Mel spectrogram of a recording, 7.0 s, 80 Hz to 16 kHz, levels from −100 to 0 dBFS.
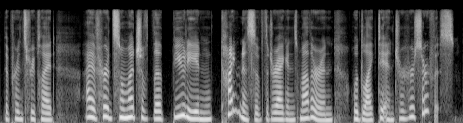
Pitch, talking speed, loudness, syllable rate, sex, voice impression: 230 Hz, 205 wpm, -19 LUFS, 5.6 syllables/s, female, feminine, adult-like, tensed, powerful, bright, clear, friendly, unique, very lively, intense, sharp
